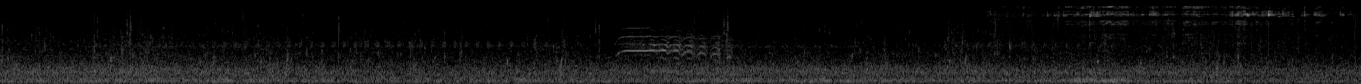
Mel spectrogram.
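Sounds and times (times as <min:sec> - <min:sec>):
lake water lapping: 0:00.0 - 0:13.6
horse whinnying: 0:06.2 - 0:07.4.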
